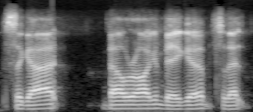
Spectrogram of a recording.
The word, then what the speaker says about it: Sagat: You could be Sagat. I think isn't that how you say it? I always said Saget. Bob Saget. Yeah, like Bob Saget. Like Bob Saget. But I think it's Sagat in there.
